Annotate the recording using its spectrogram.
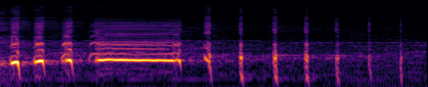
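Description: A man's voice through a microphone making wordless sounds: a few short rising-and-falling syllables, a held 'ooh' lasting under a second about a second in, then a run of short, clipped syllables at about three a second.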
